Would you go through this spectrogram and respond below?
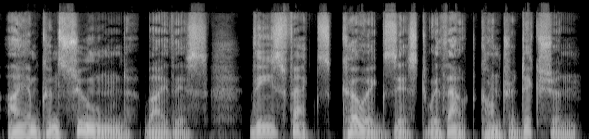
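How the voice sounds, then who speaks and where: A man performs a resigned, detached soldier-clerk from a grim sci-fi war story. His voice is extremely deep and husky, recorded very dry. He delivers terse, clinical sentences as if filing a log. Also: dry recording, heavily acted. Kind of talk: scripted first-person dramatic narration.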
